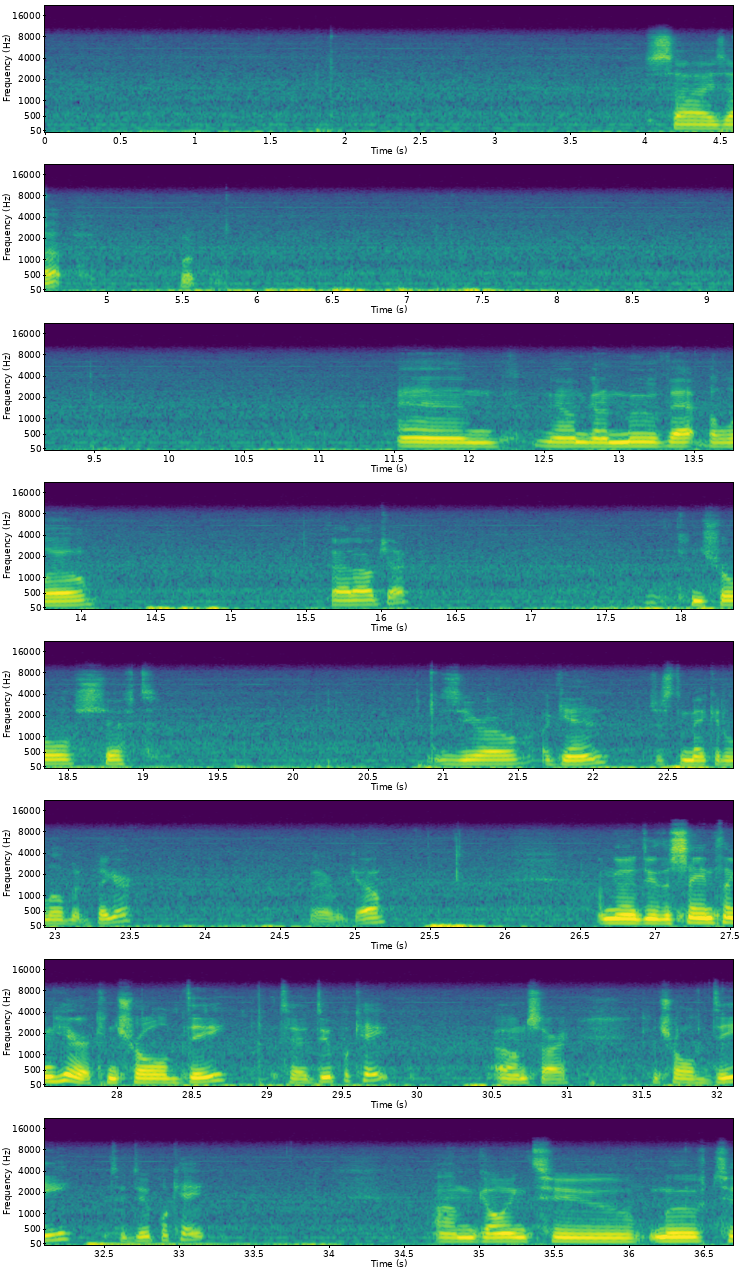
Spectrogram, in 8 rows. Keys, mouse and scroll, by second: 2.4 =, 3.6 -, 5.2 0, 11.6 click, 18.7 ctrl+shift+o, 23.5 click, 26.3 ctrl+s, 29.7 ctrl+d, 34.6 d.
